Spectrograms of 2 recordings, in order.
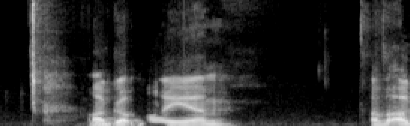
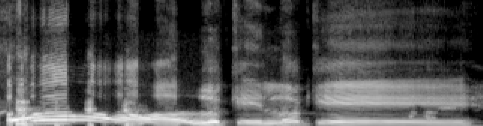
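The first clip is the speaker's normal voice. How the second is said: high, drawn-out looky looky; delighted exclaim; 8 semitones higher, much slower than usual. Real, not acted. Marvelling at the birds, high delighted looky looky. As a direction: sing it out slowly like spotting a treat.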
